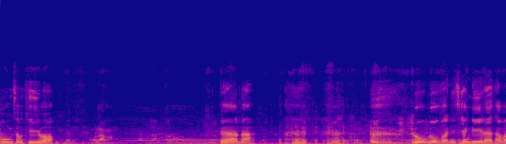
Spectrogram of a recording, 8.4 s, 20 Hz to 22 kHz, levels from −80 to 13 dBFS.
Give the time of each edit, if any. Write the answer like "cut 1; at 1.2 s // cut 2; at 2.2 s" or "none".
cut 1; at 2.5 s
